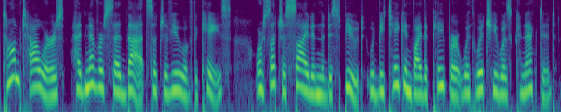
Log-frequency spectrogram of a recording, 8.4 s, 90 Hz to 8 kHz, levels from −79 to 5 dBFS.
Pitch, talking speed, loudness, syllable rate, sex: 210 Hz, 215 wpm, -17 LUFS, 4.9 syllables/s, female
